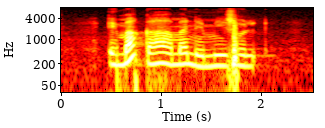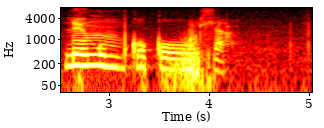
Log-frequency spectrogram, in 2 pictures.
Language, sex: Swati, female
